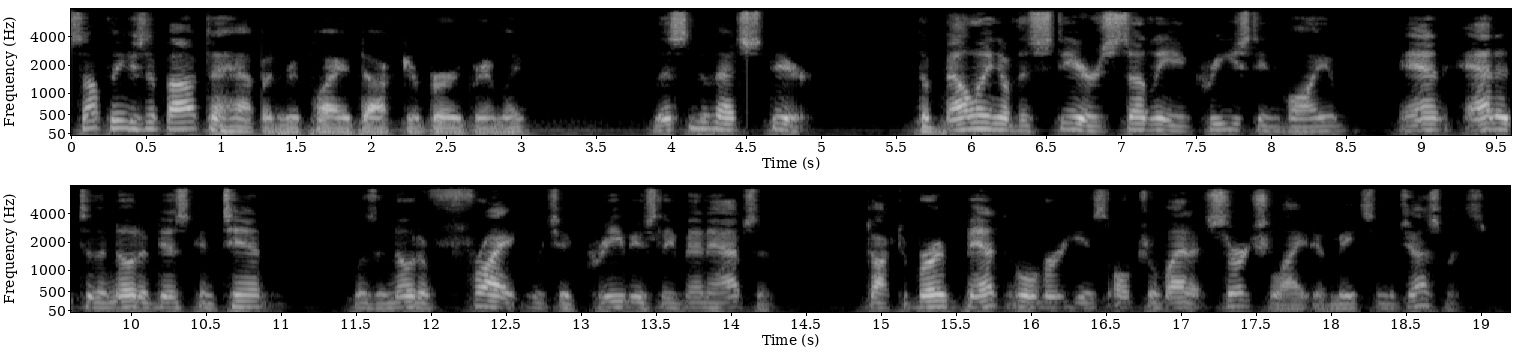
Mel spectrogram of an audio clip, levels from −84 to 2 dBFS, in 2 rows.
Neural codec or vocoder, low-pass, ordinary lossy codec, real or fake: vocoder, 44.1 kHz, 128 mel bands every 256 samples, BigVGAN v2; 7.2 kHz; MP3, 48 kbps; fake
